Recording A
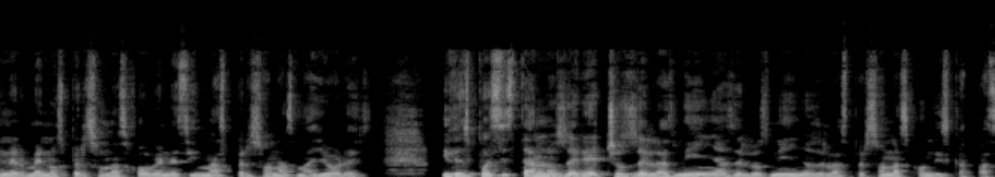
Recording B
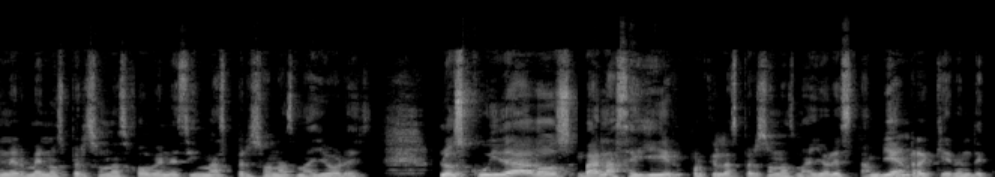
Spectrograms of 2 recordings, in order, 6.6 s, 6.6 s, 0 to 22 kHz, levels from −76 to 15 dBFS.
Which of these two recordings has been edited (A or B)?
A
